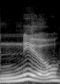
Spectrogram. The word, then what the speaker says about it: GNU: The next one is called the new, that's how you pronounce it, electric kids. It's not GNU. No, so it's not GNU. It's actually pronounced GNU.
